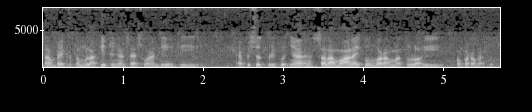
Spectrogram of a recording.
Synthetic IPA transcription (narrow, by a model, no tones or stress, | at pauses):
sampɛkət̪əmulaɡ̥id̥əŋansajasuwandid̥i | ʔḛpisɔd̪̚bəɾikut̪̚ɲasalamalakʊmwaɾahmat̪ulɔɦiwabəɾɔka̰t̪uh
